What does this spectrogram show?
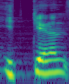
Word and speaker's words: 있게: 잊자는 받침이 시옷 하나예요. 산소망이 잊게는 쌍시옷 발음입니다.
